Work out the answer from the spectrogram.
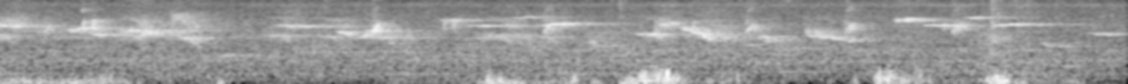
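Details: Kerala feeder with wild white-rumped munias: clustered high, thin chirps and downslurs, with soft dull knocks recurring near the end and steady background noise.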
